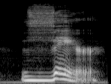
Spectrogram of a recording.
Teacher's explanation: É um TH vozeado, ou seja, ele produz uma vibraçãozinha na garganta. Você pode começar com o som de Z, assim.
